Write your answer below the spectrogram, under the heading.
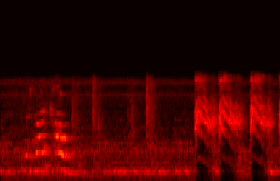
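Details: American crow kept at the Randall Museum in San Francisco cawing at people visiting: murmured human voices first, then three loud rasping caws in quick succession near the end.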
